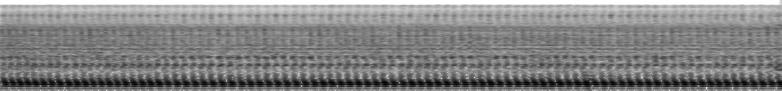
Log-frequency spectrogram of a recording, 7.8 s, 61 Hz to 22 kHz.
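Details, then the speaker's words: Idle on a 2021 Kawasaki KLX 150 G carbureted single after turning the carburetor idle adjuster knob counterclockwise to lower it: low, steady thumping at about seven to eight even beats a second, no misses or hunting; normal idle. "ini untuk merendahkan lagi kita putar kekiri yang berlawanan arah jarum jam ini mesin stasioner akan kembali rendah"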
